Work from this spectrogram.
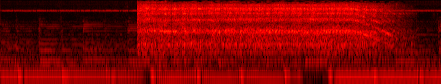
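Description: An electric hand mixer whirs loudly and steadily for about two and a half seconds, beating eggs with powdered sugar for a cake, after a quieter stretch of low periodic clicks.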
